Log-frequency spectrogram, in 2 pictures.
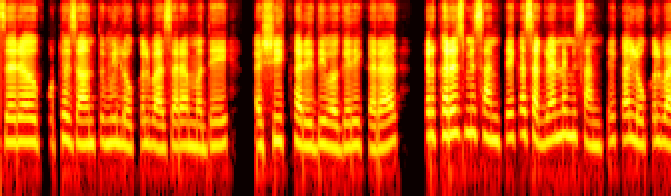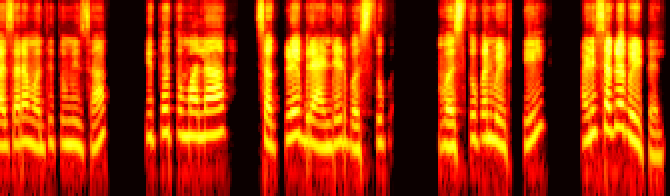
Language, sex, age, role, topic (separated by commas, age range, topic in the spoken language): Marathi, female, 35-39, guest, तुमच्या शैलीची ओळख ठरणारा खास कपड्याचा किंवा दागिन्यांचा कोणता भाग आहे?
